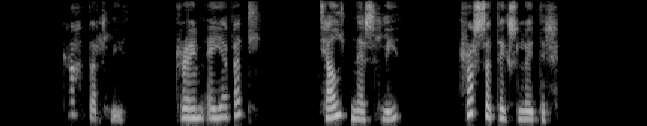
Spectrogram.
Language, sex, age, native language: Icelandic, female, 40-49, Icelandic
